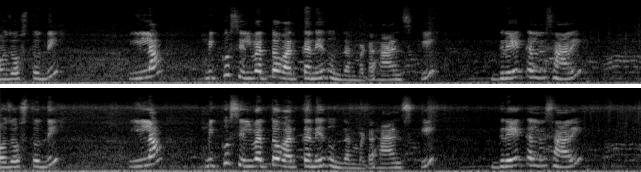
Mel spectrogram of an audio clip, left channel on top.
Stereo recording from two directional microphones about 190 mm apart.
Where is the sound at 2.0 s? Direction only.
25° right (ahead or behind).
